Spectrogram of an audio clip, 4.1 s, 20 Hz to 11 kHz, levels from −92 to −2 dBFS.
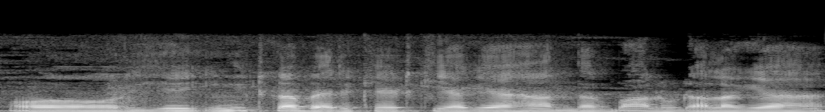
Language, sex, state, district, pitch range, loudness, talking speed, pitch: Hindi, male, Bihar, Sitamarhi, 110-125 Hz, -18 LUFS, 190 wpm, 115 Hz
